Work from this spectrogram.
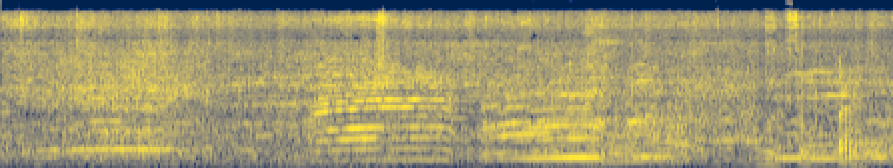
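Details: Cattle being shown for sale in Ambarketawang, Sleman, a large animal for qurban; several drawn-out harmonic moos rise and fall, overlapping, with background music and murmuring voices.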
